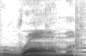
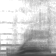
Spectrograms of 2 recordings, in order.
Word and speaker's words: Ram: the memes so no not REM ROM I'm not pronouncing it wrong I mean ROM okay all right back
